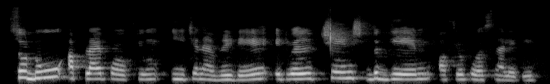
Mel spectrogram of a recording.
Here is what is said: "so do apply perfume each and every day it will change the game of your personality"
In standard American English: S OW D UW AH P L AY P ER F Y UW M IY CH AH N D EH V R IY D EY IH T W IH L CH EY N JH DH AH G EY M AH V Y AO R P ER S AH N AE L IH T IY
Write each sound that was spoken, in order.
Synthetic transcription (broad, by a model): S OW D UW AH P L AY P ER F Y UW M IY CH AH N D EH V R IY D EY IH T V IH L CH EY N JH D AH G EY M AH F Y AO R P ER S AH N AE L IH T IY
